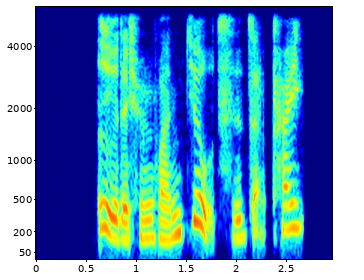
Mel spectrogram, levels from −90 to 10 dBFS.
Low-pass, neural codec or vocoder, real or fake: 5.4 kHz; codec, 16 kHz, 4 kbps, FreqCodec, larger model; fake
